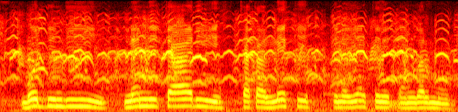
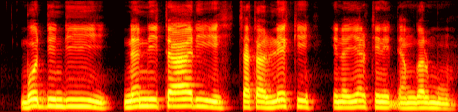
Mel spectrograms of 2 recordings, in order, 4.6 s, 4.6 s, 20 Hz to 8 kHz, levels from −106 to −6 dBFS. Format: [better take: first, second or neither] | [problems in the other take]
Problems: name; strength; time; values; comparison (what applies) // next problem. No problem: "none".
second | background sound (Fowl); 4 dB below the speech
